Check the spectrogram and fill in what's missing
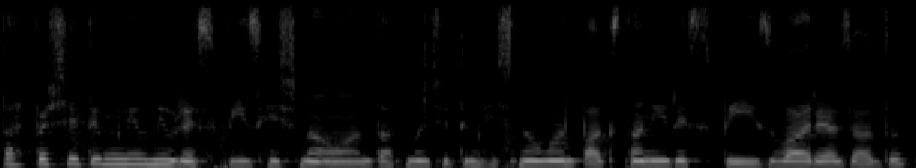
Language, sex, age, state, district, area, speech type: Kashmiri, female, 30-45, Jammu and Kashmir, Ganderbal, rural, spontaneous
